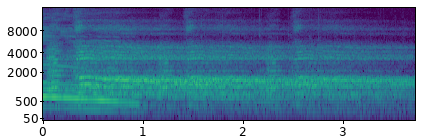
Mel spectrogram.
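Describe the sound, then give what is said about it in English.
A single drawn-out voiced call of 'Echo!' glides downward in pitch, then lingers as a long, smeared reverberant tail that slowly fades over several seconds, echoing down a large hall. “Why does my echo sound like a woman? Listen to those acoustics”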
